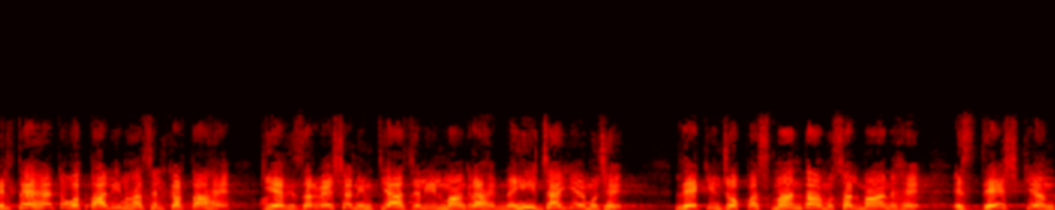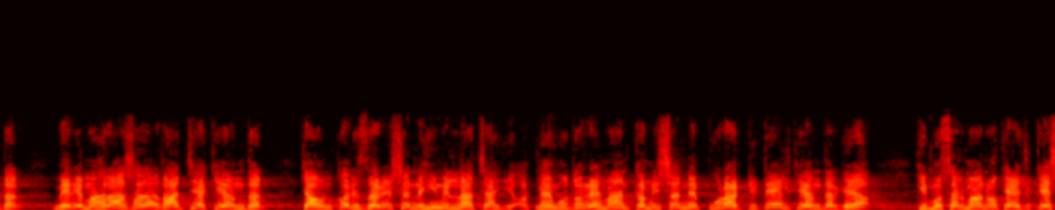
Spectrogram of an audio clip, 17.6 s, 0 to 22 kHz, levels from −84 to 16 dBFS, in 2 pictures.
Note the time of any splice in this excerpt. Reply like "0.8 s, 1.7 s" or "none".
2.0 s, 13.1 s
